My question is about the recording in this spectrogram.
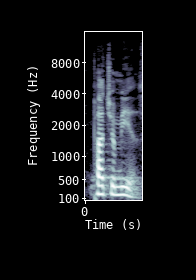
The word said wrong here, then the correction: Pachomius: I probably pronounced it wrong. Sorry, Pacho. Pacho. I think, you know what? I think it's Pachomius. I think it's Pachomius. You know, I was trying to pronounce, how would I say this word? Pachomius.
